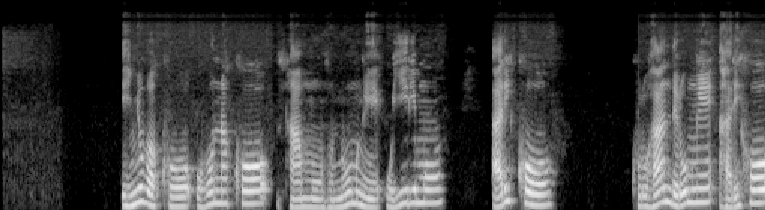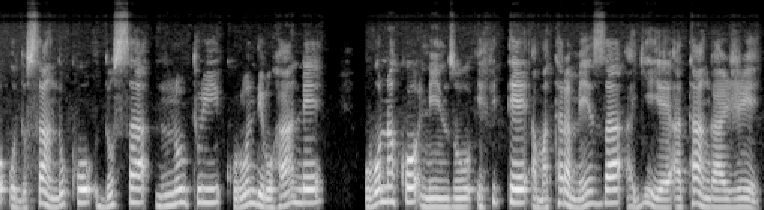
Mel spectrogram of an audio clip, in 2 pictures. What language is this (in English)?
Kinyarwanda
